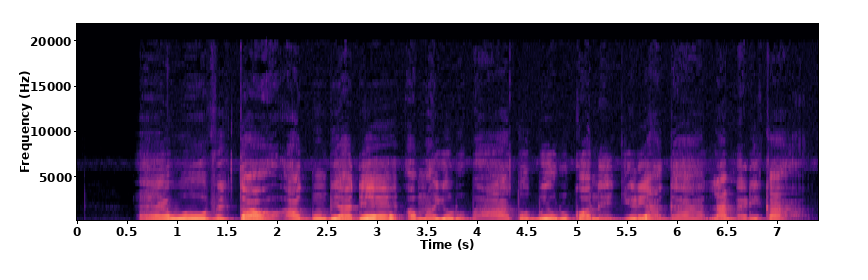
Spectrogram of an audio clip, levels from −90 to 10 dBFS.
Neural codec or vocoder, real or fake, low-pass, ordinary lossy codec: none; real; 19.8 kHz; Opus, 64 kbps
